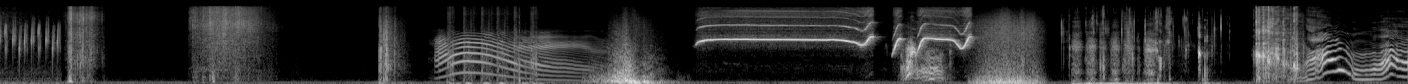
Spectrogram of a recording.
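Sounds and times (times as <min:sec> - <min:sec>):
cartoon whistles: 0:07.0 - 0:09.9.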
